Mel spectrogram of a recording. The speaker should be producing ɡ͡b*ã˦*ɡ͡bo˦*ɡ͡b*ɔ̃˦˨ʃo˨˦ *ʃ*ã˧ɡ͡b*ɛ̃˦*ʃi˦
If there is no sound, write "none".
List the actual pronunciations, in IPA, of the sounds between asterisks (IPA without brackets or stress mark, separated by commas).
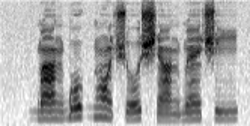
ã˧, ɡ, ʃ, ɛ̃˦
